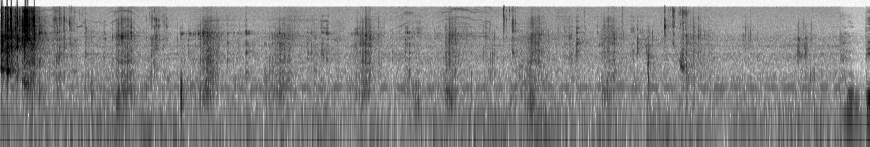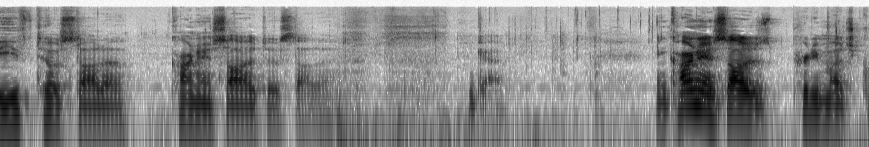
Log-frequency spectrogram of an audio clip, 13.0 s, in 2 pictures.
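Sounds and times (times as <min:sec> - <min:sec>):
crunchy chip bite: 0:00.0 - 0:05.3
chewing with small crunches: 0:00.0 - 0:06.3.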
